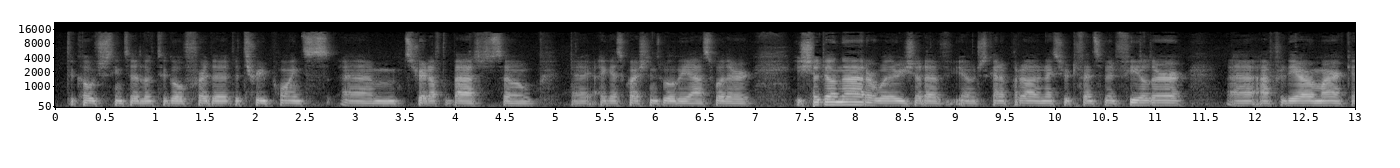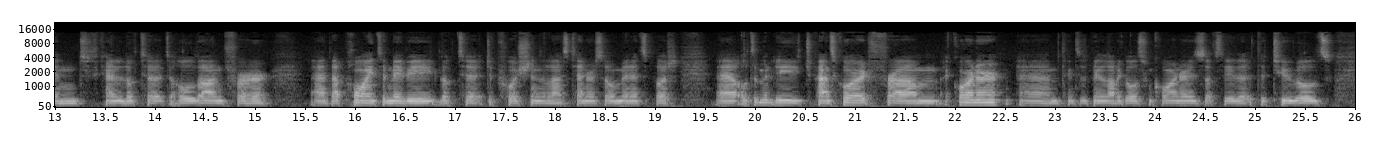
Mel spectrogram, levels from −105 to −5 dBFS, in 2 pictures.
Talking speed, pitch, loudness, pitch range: 235 wpm, 100 Hz, -39 LUFS, 100-105 Hz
